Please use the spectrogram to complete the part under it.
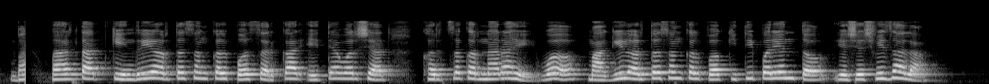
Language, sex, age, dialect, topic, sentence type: Marathi, female, 18-24, Varhadi, banking, statement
